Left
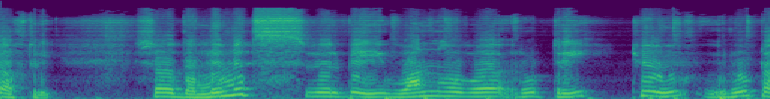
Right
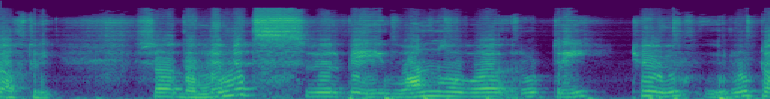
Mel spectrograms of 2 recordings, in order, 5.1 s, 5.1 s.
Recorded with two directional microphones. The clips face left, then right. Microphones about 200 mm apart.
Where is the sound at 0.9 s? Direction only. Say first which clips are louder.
Left 7 dB; 35° left (ahead or behind).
